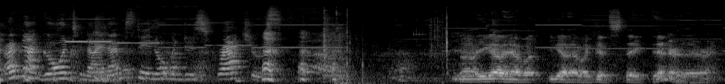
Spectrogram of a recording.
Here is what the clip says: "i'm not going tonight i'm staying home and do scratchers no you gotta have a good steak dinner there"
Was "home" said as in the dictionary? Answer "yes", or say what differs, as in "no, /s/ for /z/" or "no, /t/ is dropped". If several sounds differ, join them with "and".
no, /m/ is dropped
